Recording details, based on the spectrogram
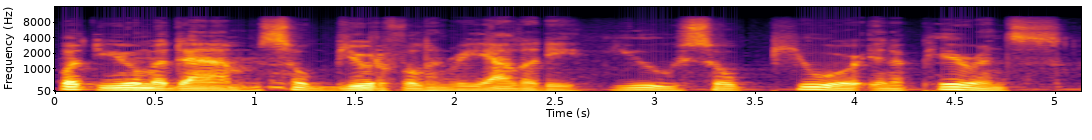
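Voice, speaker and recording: A man's voice: extremely low pitch, expressive, measured pace, a little mellow, husky, full character voice. A man voicing an earnest, solemn young Puritan officer torn by doubt, in a storybook reading.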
